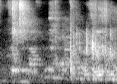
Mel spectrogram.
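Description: Indistinct voices of several people talking quietly in a room, with a few faint clicks and knocks.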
